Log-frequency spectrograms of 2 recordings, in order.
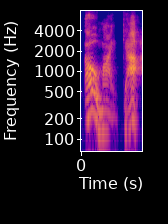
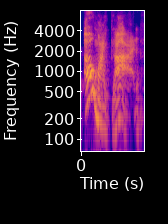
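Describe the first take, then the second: First: Slow, lower-pitched Valley Girl imitation. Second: Slow, stretched Valley Girl imitation; Valley Girl accent. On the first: [name] with hand on face, drawn-out Valley Girl mimicry. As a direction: draw out each word, Valley Girl style. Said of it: "like in her Valley voice". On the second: [name] reacting to being yelled at, mock Valley Girl drawl. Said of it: "this real Valley Girl accent".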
